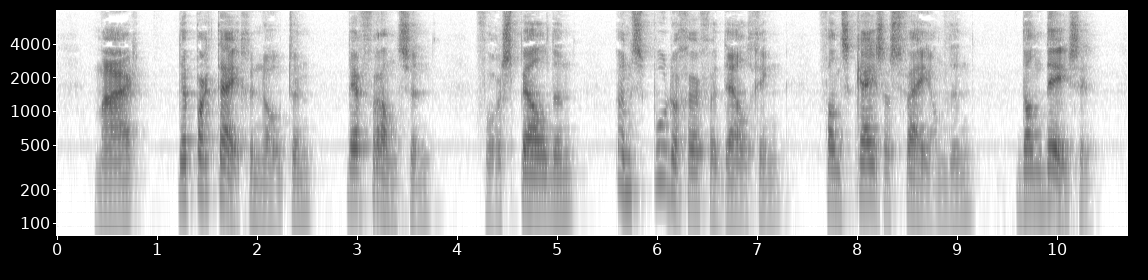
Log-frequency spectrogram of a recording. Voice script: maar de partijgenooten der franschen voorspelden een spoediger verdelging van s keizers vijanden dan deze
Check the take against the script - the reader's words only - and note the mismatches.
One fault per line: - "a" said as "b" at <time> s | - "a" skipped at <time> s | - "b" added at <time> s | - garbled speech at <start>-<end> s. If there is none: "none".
none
